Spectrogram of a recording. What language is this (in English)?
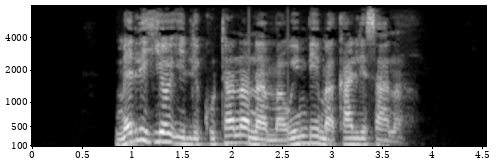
Swahili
